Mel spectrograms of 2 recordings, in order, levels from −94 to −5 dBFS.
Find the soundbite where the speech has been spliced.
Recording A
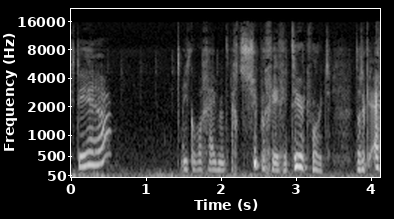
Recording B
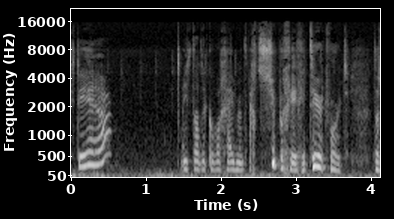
A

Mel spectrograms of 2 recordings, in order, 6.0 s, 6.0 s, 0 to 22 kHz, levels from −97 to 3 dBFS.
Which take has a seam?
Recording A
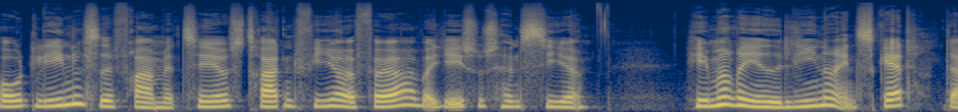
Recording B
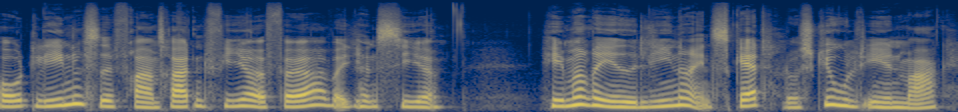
B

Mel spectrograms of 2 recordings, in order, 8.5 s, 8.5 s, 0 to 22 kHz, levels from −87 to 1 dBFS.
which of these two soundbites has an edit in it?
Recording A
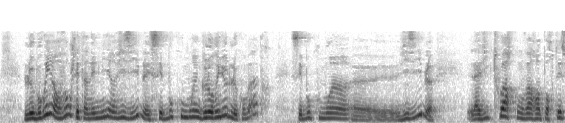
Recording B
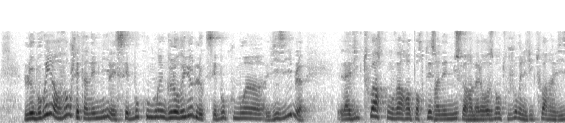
B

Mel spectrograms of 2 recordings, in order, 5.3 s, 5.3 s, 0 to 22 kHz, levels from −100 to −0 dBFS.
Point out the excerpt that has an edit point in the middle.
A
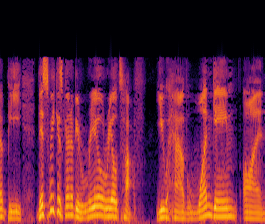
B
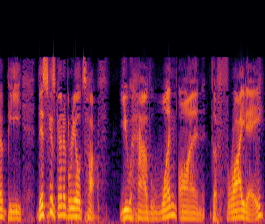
B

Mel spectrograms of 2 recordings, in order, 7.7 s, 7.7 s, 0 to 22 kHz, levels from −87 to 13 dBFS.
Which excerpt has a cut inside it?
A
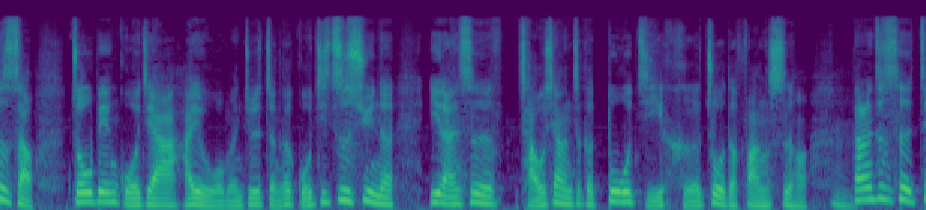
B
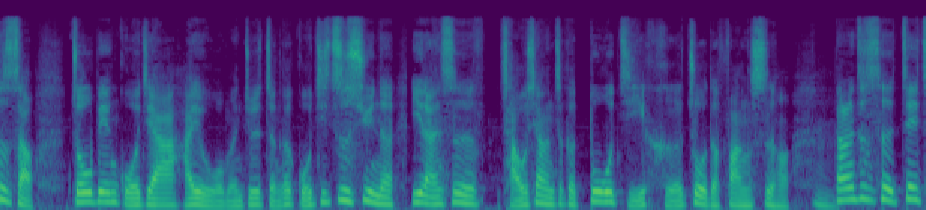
B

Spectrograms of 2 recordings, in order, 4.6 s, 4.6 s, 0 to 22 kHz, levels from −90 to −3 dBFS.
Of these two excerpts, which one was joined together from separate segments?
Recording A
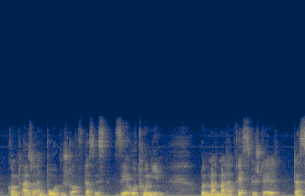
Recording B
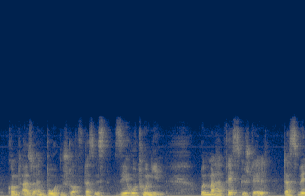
A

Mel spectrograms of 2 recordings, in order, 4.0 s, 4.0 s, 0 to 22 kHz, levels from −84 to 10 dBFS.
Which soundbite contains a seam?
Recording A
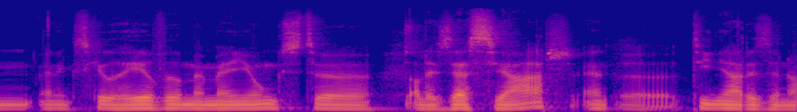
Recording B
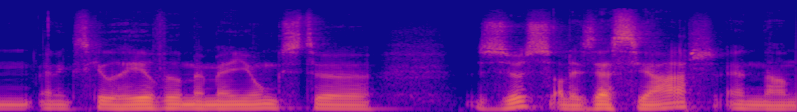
A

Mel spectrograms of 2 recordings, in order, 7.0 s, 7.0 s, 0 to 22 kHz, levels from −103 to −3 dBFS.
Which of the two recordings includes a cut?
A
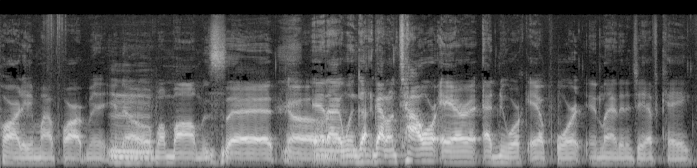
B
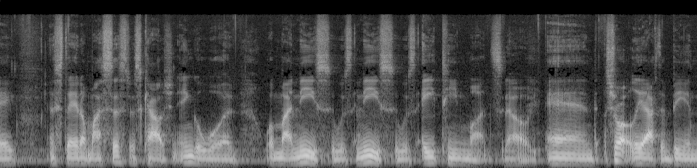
B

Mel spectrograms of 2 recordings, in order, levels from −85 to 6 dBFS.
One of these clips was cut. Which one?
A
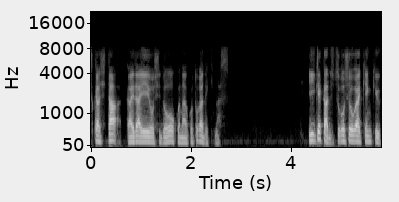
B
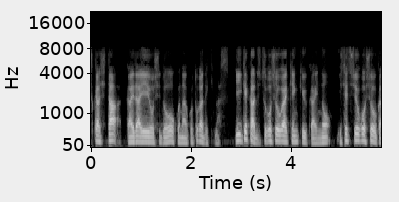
B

